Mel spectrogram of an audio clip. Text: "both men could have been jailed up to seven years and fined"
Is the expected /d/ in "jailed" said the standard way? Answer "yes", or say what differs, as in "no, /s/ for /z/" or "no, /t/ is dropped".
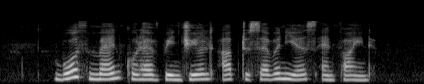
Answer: yes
